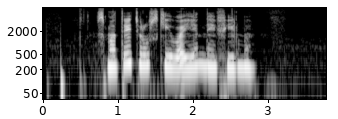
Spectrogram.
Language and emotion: Russian, neutral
